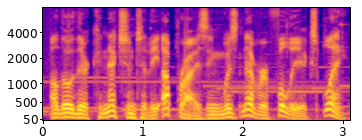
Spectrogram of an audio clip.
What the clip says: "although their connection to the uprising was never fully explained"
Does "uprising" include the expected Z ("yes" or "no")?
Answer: yes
